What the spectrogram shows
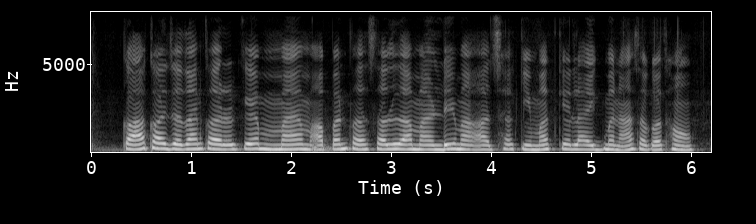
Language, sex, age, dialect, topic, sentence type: Chhattisgarhi, female, 18-24, Central, agriculture, question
